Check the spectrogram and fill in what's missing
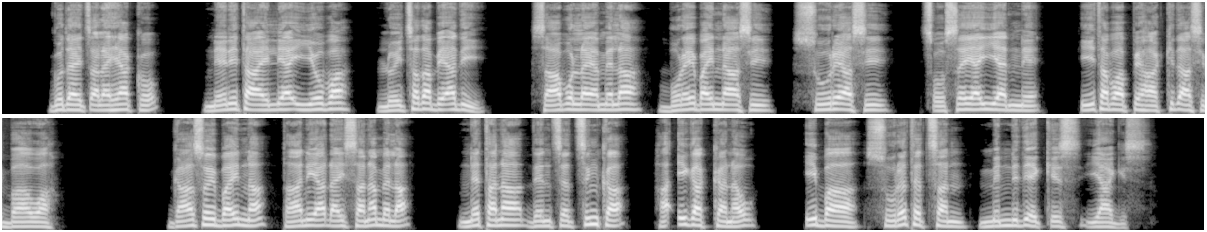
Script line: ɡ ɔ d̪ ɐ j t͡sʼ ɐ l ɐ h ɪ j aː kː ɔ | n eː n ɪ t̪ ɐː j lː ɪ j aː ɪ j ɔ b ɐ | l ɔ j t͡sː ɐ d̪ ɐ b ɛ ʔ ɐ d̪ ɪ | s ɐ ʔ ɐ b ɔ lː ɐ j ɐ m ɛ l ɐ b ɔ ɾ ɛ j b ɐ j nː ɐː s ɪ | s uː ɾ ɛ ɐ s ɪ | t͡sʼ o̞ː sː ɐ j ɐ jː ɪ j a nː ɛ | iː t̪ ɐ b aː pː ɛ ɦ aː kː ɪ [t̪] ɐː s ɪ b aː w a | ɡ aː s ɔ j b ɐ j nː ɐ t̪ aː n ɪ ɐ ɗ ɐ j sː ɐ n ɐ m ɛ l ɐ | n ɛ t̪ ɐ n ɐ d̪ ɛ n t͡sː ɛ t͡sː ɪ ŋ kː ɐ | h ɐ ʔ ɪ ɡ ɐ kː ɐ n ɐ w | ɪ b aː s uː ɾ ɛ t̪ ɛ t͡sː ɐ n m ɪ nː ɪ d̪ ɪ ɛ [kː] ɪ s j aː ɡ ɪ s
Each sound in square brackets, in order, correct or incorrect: incorrect, incorrect

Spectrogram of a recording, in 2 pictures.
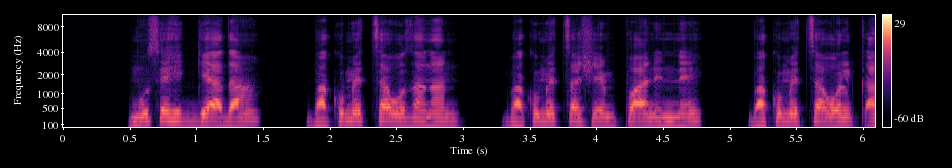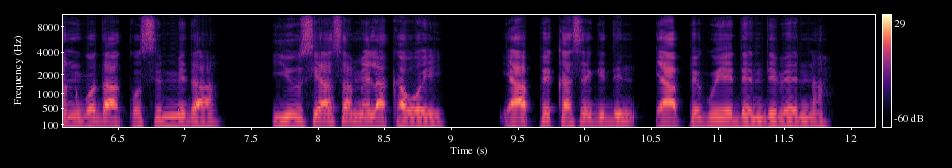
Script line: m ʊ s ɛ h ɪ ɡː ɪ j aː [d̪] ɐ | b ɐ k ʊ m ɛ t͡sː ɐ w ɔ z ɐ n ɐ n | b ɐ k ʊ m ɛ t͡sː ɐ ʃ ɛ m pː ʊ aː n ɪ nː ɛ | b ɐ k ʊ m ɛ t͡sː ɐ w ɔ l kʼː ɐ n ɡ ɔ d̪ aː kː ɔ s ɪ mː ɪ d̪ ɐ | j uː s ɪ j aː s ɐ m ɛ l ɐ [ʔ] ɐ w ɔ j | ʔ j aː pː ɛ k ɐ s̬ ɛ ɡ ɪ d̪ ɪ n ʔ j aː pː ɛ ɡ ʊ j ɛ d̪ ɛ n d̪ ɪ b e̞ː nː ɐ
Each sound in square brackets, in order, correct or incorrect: correct, incorrect

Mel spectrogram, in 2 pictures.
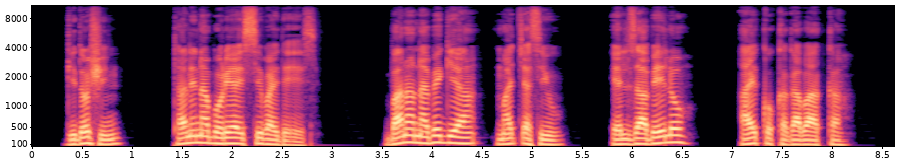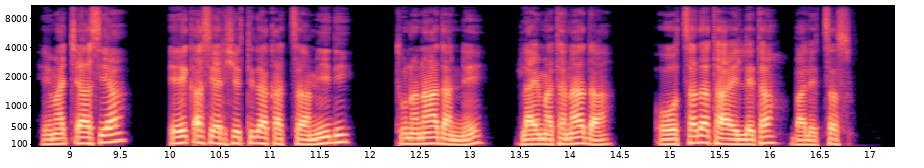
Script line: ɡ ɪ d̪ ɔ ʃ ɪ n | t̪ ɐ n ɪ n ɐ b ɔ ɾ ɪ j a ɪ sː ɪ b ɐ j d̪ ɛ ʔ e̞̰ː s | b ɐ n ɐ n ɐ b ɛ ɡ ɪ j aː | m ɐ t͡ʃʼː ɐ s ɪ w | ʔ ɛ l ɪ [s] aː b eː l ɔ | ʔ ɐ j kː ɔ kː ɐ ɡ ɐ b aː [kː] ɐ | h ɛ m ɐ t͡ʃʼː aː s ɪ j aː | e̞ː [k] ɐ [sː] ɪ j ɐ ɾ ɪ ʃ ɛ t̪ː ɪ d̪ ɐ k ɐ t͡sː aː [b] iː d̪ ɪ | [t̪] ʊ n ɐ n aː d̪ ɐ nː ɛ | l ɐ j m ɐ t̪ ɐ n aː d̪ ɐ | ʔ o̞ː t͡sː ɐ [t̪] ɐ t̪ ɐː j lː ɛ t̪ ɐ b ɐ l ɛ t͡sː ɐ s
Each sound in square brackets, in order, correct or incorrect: incorrect, correct, incorrect, incorrect, incorrect, correct, incorrect

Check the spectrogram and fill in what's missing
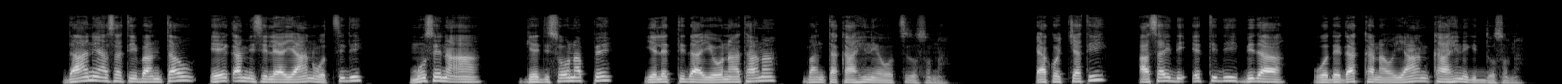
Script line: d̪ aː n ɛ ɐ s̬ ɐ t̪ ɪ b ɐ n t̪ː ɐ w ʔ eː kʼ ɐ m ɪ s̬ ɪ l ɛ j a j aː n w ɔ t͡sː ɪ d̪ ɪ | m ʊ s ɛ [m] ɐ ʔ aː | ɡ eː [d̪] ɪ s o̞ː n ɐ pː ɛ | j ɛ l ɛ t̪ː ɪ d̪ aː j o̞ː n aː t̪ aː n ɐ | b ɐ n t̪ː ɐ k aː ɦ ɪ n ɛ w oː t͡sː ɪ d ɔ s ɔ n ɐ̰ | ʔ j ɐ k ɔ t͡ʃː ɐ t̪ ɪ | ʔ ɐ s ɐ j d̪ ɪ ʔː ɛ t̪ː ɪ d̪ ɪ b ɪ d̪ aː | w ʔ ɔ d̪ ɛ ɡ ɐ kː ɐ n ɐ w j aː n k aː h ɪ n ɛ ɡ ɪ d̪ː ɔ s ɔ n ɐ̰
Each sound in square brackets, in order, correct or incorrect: incorrect, correct

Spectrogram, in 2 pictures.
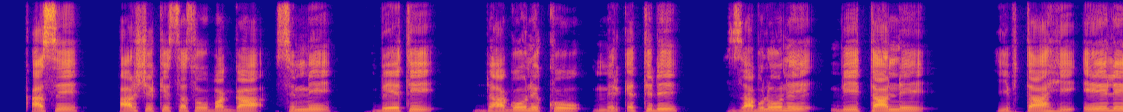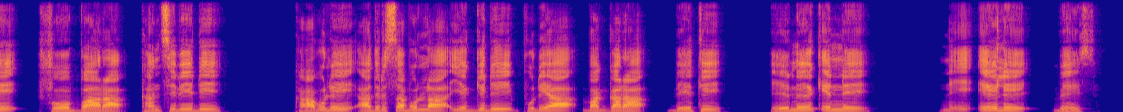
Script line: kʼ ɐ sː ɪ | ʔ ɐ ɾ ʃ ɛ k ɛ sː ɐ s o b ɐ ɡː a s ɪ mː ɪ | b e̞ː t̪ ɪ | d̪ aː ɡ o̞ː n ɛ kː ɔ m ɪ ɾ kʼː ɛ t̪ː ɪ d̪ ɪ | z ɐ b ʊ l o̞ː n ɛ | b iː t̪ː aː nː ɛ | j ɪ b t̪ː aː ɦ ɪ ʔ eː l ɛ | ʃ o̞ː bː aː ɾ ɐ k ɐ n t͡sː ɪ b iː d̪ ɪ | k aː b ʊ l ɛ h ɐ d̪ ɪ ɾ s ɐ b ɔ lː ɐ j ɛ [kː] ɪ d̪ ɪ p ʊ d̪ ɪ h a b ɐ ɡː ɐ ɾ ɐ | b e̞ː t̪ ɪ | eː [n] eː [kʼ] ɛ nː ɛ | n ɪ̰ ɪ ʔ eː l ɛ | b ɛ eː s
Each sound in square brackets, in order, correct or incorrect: incorrect, incorrect, correct

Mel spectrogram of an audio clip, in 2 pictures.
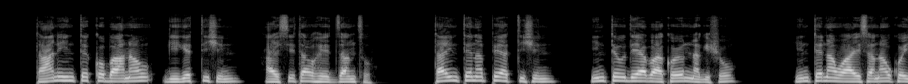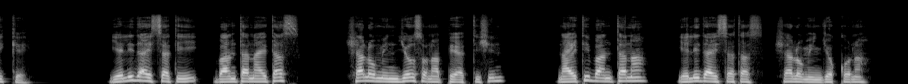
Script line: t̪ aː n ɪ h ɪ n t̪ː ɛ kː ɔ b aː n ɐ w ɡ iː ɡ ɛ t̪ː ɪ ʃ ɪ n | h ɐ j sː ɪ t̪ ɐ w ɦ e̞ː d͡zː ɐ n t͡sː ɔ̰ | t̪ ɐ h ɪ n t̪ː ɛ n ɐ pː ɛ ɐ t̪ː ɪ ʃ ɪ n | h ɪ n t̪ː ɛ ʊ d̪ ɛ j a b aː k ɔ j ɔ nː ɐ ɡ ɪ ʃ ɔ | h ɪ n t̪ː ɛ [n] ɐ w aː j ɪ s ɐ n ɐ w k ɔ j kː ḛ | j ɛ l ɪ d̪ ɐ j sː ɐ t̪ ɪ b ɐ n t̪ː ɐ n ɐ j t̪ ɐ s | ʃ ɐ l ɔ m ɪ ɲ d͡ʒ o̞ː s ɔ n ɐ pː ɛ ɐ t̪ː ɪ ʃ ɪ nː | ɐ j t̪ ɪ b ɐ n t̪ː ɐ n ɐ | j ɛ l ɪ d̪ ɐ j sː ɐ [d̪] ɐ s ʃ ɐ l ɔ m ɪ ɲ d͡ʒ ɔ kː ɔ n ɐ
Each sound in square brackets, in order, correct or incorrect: correct, incorrect

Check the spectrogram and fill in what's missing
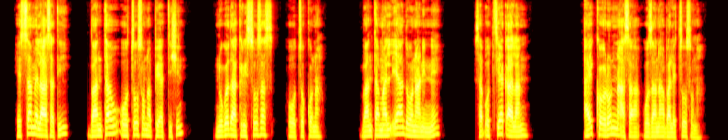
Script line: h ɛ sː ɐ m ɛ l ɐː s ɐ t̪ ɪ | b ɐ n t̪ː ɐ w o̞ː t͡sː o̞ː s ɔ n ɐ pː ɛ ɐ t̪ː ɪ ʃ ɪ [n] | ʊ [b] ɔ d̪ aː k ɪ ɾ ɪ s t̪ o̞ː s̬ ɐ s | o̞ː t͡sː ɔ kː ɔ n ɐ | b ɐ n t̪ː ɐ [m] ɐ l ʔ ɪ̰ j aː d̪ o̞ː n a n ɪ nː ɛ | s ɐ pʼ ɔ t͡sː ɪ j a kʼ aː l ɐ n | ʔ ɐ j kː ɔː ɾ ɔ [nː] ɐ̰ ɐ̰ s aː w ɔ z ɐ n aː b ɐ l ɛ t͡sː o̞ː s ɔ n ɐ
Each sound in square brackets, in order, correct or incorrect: incorrect, incorrect, correct, correct

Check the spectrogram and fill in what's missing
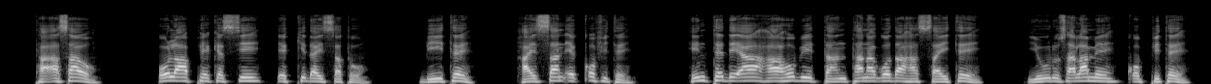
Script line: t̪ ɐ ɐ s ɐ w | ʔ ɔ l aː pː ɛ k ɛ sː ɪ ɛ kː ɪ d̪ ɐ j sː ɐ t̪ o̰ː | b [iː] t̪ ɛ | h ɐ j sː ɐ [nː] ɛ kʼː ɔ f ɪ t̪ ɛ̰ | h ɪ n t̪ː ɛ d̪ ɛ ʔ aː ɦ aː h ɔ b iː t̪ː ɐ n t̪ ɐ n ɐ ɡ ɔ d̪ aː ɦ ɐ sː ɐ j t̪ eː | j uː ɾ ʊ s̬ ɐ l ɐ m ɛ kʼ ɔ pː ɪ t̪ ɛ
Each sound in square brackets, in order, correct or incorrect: correct, incorrect

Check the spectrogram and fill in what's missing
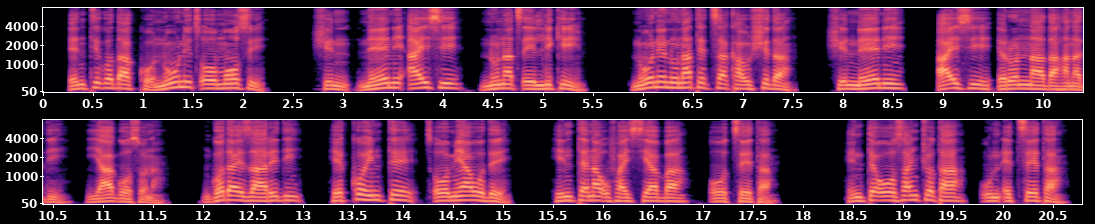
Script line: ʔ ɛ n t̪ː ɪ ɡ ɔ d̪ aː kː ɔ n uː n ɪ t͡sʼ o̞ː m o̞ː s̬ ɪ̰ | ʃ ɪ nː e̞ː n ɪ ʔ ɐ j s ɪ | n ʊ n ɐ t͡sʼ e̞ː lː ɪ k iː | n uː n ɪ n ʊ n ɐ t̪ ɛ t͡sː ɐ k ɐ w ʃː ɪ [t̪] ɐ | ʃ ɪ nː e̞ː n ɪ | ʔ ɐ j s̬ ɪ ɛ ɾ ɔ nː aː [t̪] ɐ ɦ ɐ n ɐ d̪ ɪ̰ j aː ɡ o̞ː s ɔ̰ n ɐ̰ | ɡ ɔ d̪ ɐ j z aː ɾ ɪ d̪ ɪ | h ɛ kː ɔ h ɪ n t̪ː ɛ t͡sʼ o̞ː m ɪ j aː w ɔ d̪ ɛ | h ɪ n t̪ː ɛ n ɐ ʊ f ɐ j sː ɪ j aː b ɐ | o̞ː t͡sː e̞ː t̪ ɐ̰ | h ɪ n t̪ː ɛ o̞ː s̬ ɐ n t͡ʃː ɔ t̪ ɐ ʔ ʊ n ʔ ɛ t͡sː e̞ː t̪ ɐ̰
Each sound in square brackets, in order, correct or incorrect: incorrect, incorrect

